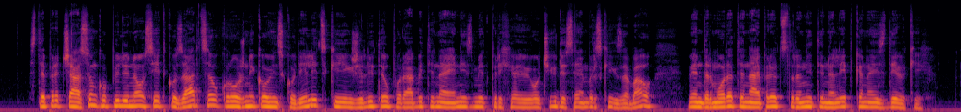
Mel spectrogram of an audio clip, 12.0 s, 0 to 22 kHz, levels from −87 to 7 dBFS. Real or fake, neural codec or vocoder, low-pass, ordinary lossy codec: real; none; 19.8 kHz; none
